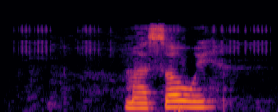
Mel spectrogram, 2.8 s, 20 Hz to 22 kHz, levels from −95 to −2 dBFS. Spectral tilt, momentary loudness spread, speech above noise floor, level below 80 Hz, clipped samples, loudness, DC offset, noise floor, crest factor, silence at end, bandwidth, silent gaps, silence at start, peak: -4.5 dB/octave; 12 LU; 36 dB; -74 dBFS; under 0.1%; -32 LUFS; under 0.1%; -67 dBFS; 18 dB; 0.55 s; 9 kHz; none; 1.25 s; -18 dBFS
